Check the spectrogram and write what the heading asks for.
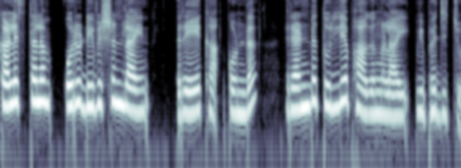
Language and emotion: Malayalam, neutral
